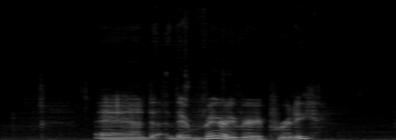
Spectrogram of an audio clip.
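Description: Small shell earrings clink softly against each other in a hand.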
